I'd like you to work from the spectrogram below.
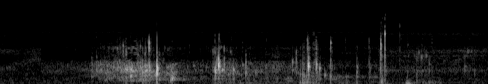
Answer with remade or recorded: recorded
